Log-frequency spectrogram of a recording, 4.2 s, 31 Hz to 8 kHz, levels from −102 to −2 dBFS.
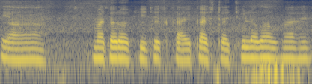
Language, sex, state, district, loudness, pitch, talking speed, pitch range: Hindi, female, Uttar Pradesh, Lucknow, -18 LUFS, 170 Hz, 130 wpm, 155-175 Hz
